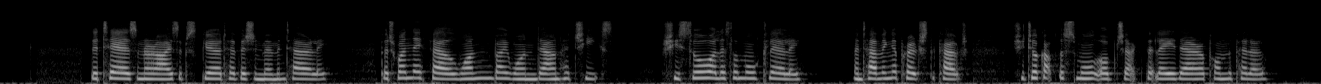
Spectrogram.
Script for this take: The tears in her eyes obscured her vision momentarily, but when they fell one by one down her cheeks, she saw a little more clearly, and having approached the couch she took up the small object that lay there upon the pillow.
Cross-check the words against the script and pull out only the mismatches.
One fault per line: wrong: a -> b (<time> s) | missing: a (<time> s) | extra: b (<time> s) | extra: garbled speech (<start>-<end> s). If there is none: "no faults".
no faults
